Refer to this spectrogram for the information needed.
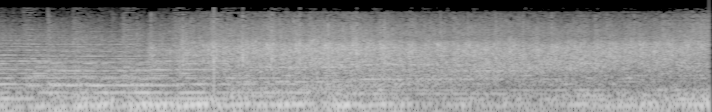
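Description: An audience claps steadily, a dense wash of many hands filling the whole stretch at an even, fairly loud level without pauses or voices.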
